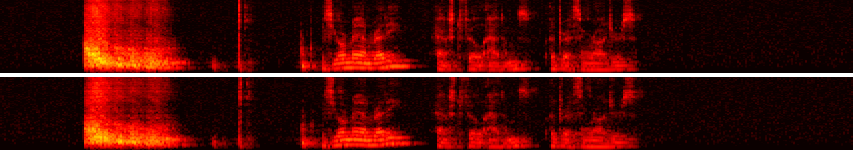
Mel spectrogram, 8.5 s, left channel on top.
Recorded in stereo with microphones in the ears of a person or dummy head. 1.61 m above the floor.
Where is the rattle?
I don't hear a rattle.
